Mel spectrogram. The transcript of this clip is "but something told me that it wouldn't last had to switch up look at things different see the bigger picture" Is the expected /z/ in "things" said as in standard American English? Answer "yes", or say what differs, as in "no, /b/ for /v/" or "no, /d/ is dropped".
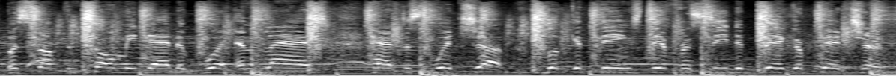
yes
